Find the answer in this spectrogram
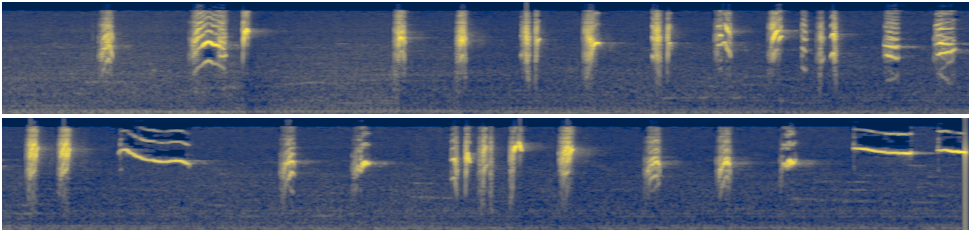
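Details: Little spiderhunter singing in the morning, its song filled with kinin phrases, near a river in forest. Spaced sharp high chips repeat steadily, joined by a few looping whistled notes, over a soft background hiss.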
